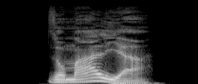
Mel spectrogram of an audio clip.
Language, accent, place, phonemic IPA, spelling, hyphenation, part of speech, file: German, Germany, Berlin, /zoˈmaːli̯a/, Somalia, So‧ma‧lia, proper noun, De-Somalia.ogg
- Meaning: Somalia (a country in East Africa, in the Horn of Africa)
